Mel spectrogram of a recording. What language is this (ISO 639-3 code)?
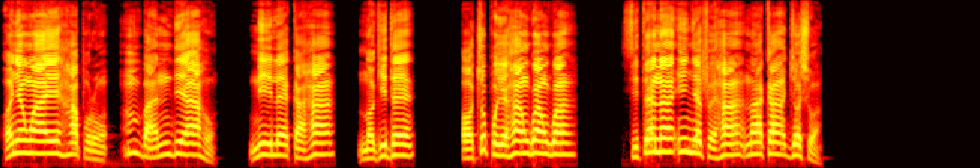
ibo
